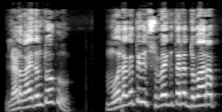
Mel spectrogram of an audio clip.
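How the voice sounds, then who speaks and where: A woman's voice: extremely high pitch, sing-song, very fast, a bit bright, no room sound, heavily acted. A woman voicing an impatient cartoon father who gives his son orders. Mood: stern. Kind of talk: cartoon comedy voice acting.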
